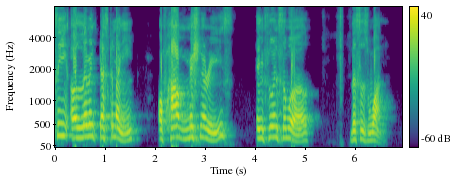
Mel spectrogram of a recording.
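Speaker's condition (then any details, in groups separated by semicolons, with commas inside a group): Cleft palate; congenital cleft palate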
